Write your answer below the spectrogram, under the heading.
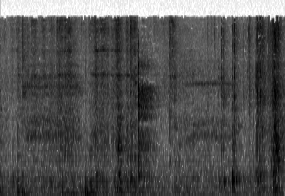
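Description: A knife slices through a bell pepper on a cutting board, giving several crisp, irregular cuts and clicks of the blade against the board, with no talking.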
